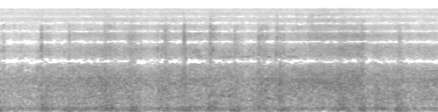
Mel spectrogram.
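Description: Car driving: a steady low rumble of engine and tyre noise.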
